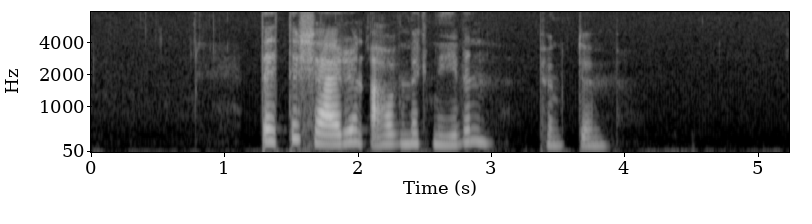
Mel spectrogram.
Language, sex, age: Norwegian, female, 59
